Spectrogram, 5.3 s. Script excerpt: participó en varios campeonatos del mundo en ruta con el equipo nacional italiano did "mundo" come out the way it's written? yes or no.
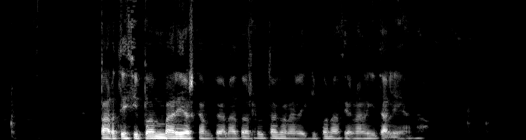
no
